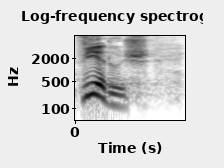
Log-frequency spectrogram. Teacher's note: Qual é a sílaba mais forte? Quando você fala vírus, é o rus? Não, é o vi, não é verdade? Vírus. Então é na pronúncia, na prosódia que você percebe.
